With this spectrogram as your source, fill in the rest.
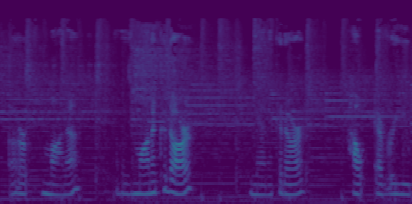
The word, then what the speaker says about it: Manna Kadar: that was man or mana it was monica manna kadar you pronounce it for the june july american influencer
